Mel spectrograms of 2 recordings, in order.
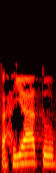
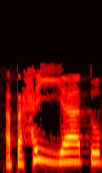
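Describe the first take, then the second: First: The y sound is single and short. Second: The y sound is doubled and held long. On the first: The speaker calls it wrong. "dibaca at-tahiyyatu biasa, maka tidak sah" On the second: The speaker calls it right. "pakai ya-nya itu ada tasydidnya"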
